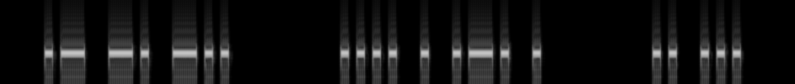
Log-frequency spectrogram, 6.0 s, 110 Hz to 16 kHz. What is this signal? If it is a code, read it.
Morse code, heard as a keyed tone, about 20 wpm, 700 Hz. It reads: AND HERE IS
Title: 2x Word-Spacing - Sentences from Top 500 Words - 20wpm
